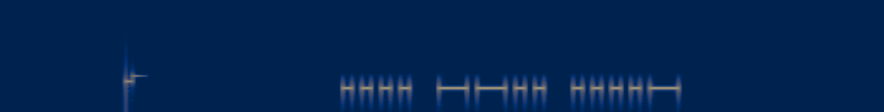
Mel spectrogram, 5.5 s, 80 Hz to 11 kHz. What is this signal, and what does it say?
Morse code, heard as a keyed tone, about 20 wpm, 700 Hz. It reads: HZ4
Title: Three Letter-Number Combinations - 20wpm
